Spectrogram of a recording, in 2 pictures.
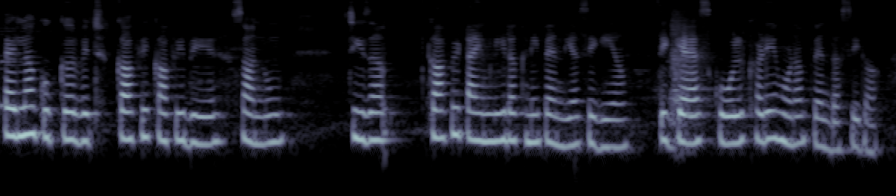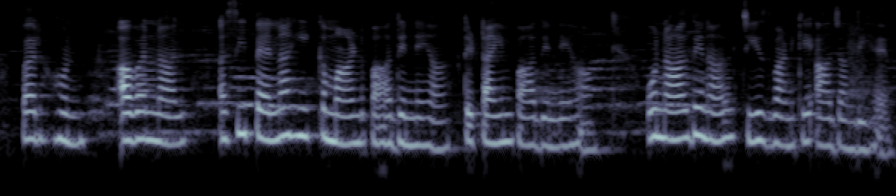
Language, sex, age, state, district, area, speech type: Punjabi, female, 18-30, Punjab, Jalandhar, urban, spontaneous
